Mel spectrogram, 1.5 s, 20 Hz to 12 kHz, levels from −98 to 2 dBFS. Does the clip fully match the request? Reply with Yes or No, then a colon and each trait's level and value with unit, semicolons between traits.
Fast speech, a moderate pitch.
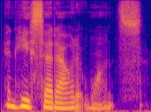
Yes: fast, 240 wpm; medium, 170 Hz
